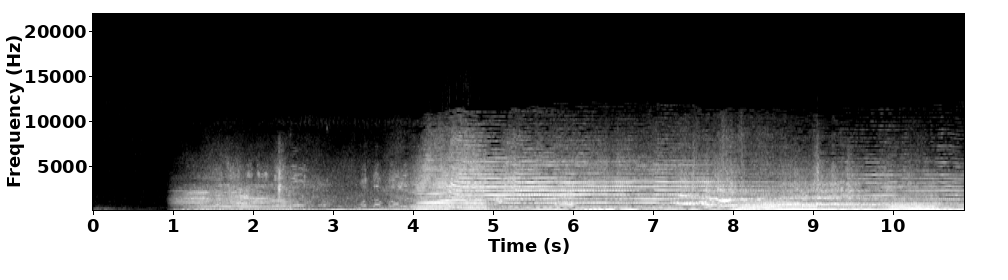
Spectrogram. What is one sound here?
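A racing car engine roars and revs hard as the car speeds past nearby.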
